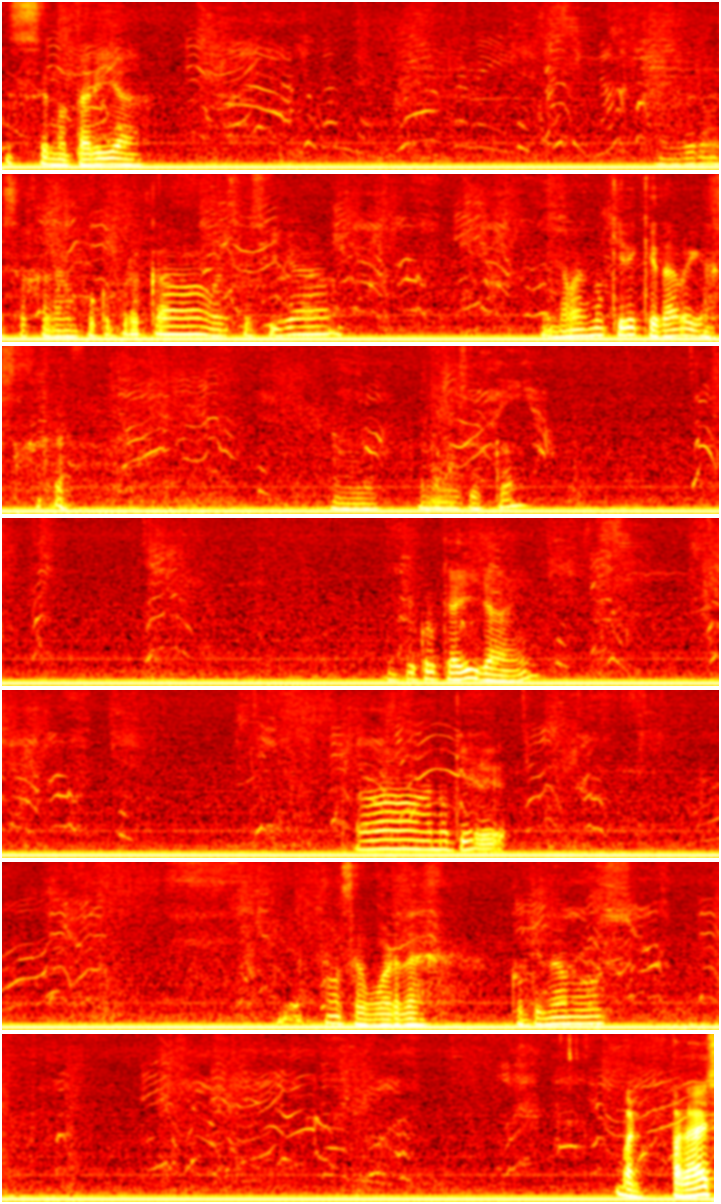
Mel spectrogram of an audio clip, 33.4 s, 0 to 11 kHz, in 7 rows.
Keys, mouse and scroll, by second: 3.7 click, 11.3-12.7 drag, 17.2 click, 20.2 click, 21.2 click, 26.0 ctrl+s.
